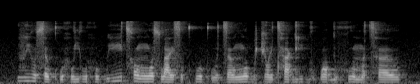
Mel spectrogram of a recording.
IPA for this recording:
v i ʊ̯ s ɜ kʷʼ a h u j u h u ɓ iː t͡sʰ ɔ ŋʷ ɜ s w a ɪ̯ s ɐ kʷʰ a kʷʼ ɐ ɪ̯ t͡s ɐ ʊ̯ ŋʷ ɜ b ə t͡ʃ ɔ ɪ̯ tʰ a ɡ i ɡ u ɓ ɔ ɠ i xʷ ɐ m ɐ t͡sʰ ɐː ʊ̯

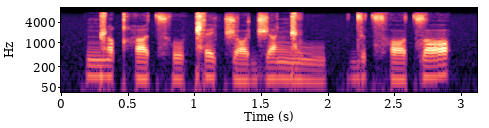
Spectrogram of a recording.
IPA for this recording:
ŋ͡ǁ y qʰ ɛ t͡sʰ o ǁ ɛ t͡ʃ ɒ d͡ʒ a ŋ͡ǁ u | d ə t͡sʰ ɒ t͡s ɒ

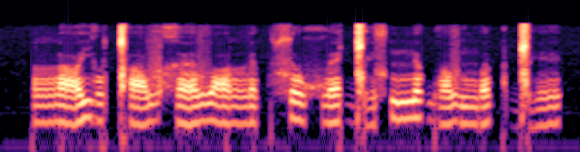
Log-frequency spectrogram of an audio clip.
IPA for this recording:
lː ɒ˨˩˦ j ʊ˨ ǀʰ ɒ˨˩˦ v x ɜ˨˩˦ v ɔ˨ lː ə˨ kʷ s ʊ˥˩ xʷ ɛ˨˦ ɡ͡ǁ ɪ˨˩˦ s nː ə˥ ɡʷ ʌ˨˩˦ v ŋʷ ɜ˨˦ kʷ ɡ͡ǁ ɪ˨˦

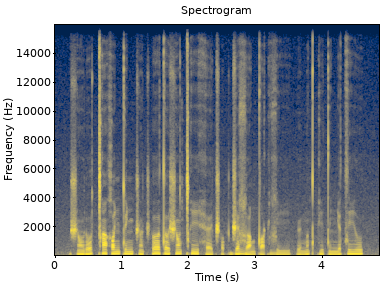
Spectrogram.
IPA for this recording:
ʃ ɔ̃˨ u̯ ɾ oː˥ ǀ ã˦ χ ɔ˥ ɲ t ʏ˦ ɲ t͡ʃ ɔ̃˨ t͡ʃʼ ɤː˥ t ɤ˦ ʃ ɔ̃˥ ǀʰ iː˦ h ɛː˩ t͡ʃʼ ɔ˩ k d͡ʒ ɛ˥ ɮ ɤː˨ ɲ tˤ ɛː˩ k ɮ iː˨ | ʏ˩ n̪ ɔ̃˦ t k i˨ t̪ ĩ˨ ɲ ɛ˦ t͡s iː˥ u̯

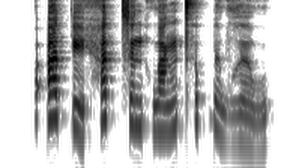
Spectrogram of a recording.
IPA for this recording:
ʔ a˦˥ t̚ ʔ e˧˩ h a˦˥ t̚ s ə˧ n h w a˨˦ ŋ t̪ʰ ə˦˥ p̚ l ə̤˨˩ w ɣ ə˧˩˨ w

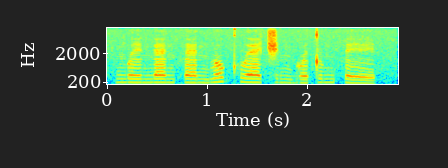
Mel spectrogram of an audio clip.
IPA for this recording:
ŋʷ eː ŋ ɛː ŋ θ ɛː ŋ ð o kʷʰ ɛː t͡ʃ ɘ ŋ ɡʷ ɘ t u ŋ θ e

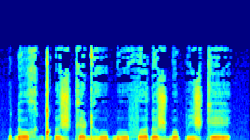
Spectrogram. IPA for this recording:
ɗ o x ǃʼ ɯ ʒ k ɛ ɖʱ u ɓ u f ɤ ɗ ɤ ʒ ɓ o p i ʒ k e

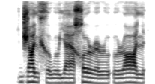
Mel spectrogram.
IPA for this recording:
d͡ʒ ɑ lʲ x ʊ w u j æ χ u ɹ ə˞ ɹ u ʔ u ɹ ɑ lʲ

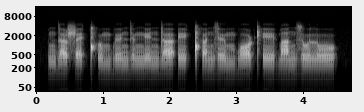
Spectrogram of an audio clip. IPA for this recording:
n d ɐ ʂ ɛ ǃʰ ʊ m b ɘ n d ɘ ŋ e n d ɐ ʔ e ǃʰ ɐ n z ɘ m b ɔ ʈʰ e b a n z ʊ l o

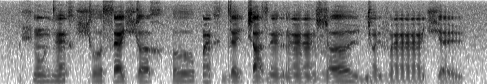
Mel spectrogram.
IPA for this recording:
ç õ d ɛ̃ x ç ɤ s æ ç ɐː x h ɤː p æ̃ x d ɛ c a z ɛ̃ r æ̃ː ɮ ɐː y̯ ɟ ɐ̃ y̯ v æ̃ː ç ɛ y̯

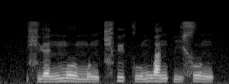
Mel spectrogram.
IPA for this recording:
ɕ ɥ ɛ˧˥ n m o˥˩ ʊ̯ m ʊ˨˩ ŋ t͡ɕʰ y˥˩ k u˧˥ m w a˥ n p i˨˩ x ʊ˥˩ ŋ

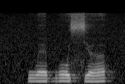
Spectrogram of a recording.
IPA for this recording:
w ɛ b o sʲ ɐ

